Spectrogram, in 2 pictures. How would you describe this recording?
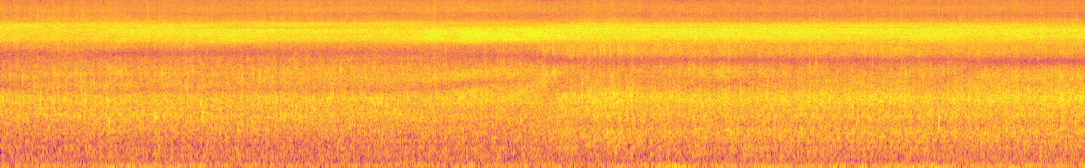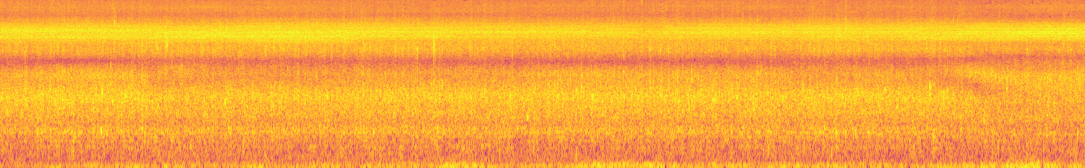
In the farmland, Traffic Sound, Farmland irrigation waterways, The sound of water, Train traveling through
